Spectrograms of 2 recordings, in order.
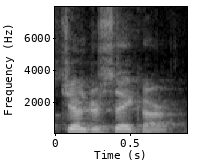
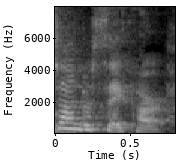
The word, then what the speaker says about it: Chandrasekhar: Chandrasekhar. Did I get that right? Close. Chandrasekhar. Darn it! Darn it! Pretty Okay, damn good, though. Chandrasekhar.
